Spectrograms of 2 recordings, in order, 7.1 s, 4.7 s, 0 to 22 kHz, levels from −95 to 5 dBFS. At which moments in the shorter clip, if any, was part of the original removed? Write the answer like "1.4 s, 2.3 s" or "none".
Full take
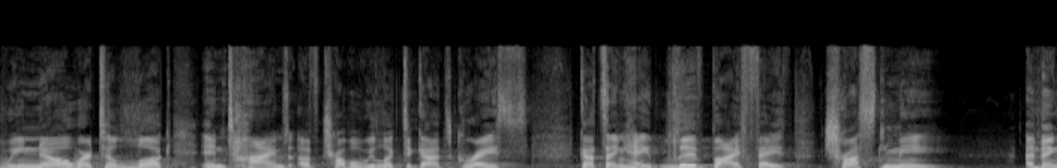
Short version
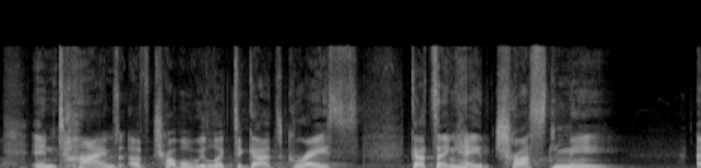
3.2 s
